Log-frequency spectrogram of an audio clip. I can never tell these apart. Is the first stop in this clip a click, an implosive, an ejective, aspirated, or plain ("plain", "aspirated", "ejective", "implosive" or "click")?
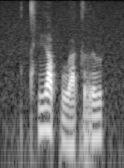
aspirated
